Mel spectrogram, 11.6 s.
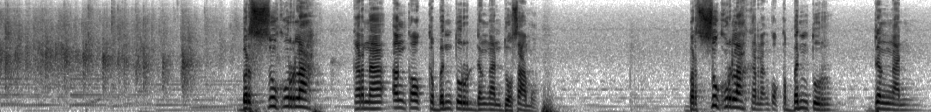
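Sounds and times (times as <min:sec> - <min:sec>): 
audience applauding: 0:00.0 - 0:03.2
speech: 0:03.0 - 0:06.8, 0:08.6 - 0:11.5.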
